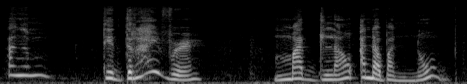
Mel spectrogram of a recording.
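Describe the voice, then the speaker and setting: A woman plays a nosy Filipino office lady with an Ilocano accent. Her voice is high and swings widely in pitch, and she draws her words out slowly, as in a radio drama. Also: sing-song, slightly rough, no room sound, exaggerated voice. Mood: gossipy.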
